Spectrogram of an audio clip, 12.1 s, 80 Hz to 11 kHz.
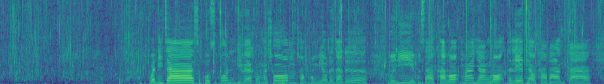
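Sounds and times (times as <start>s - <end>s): small waves lapping on rocks: 0.0s - 12.0s
wind rumbling on microphone: 0.0s - 12.0s.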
